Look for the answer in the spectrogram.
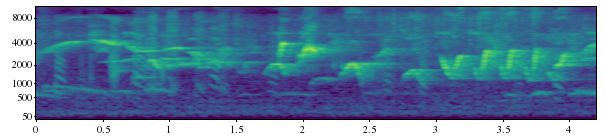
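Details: Female Chinese hwamei in vigorous song meant to excite male birds, with varied whistles leading into a bright series of quick, repeated rising and falling notes near the end, over constant low hiss.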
